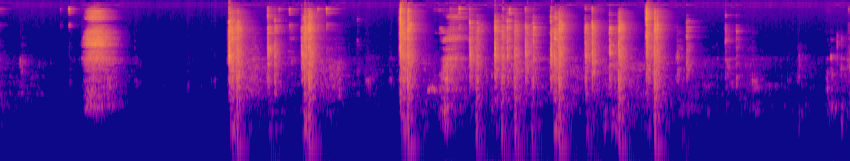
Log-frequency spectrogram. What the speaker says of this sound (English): And now I'm going to put a file name in the file name area. So I'll just type one in.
